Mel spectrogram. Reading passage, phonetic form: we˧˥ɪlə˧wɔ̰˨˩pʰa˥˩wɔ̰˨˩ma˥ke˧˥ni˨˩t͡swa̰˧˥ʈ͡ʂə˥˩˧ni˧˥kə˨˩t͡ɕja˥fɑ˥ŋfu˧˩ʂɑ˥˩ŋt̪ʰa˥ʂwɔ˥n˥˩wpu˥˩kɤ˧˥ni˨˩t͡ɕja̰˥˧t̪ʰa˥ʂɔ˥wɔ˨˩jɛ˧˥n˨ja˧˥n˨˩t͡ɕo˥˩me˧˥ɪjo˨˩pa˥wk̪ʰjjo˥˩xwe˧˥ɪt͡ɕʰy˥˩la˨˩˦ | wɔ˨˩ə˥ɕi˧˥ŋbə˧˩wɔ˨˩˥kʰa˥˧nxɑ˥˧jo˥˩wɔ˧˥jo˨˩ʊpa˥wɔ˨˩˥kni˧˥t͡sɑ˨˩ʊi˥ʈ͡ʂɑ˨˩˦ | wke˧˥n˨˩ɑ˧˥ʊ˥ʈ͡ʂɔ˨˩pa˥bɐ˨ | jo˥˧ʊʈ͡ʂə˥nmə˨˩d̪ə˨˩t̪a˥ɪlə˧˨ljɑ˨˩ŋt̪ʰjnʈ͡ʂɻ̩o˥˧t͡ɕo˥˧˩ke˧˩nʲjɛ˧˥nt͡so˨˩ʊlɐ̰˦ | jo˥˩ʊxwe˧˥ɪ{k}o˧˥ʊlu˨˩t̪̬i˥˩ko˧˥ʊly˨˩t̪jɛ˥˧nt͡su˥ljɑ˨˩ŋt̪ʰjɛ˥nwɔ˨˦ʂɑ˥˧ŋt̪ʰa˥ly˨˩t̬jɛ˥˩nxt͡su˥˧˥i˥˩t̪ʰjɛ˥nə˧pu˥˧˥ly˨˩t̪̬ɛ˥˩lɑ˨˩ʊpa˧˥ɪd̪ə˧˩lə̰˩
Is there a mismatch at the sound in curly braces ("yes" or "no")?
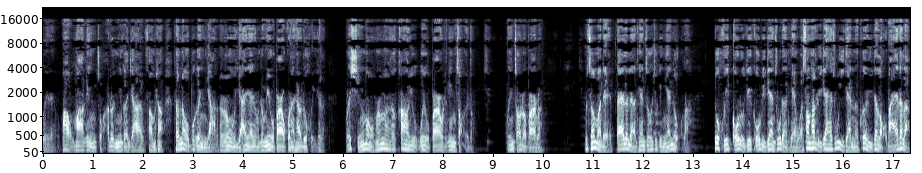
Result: no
